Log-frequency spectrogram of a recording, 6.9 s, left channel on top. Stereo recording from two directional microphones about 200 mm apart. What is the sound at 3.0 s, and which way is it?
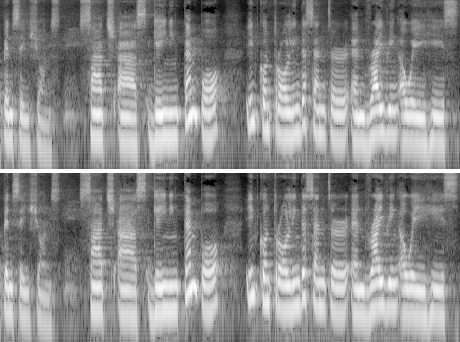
Speech, 40° right (ahead or behind).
